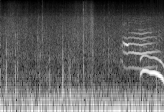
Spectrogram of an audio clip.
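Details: Stray cream tabby kitten walking alone in a forest in Japan during the rainy season, in heavy rain, answering when spoken to: steady rain patter, then one clear, drawn-out meow that rises briefly and falls.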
